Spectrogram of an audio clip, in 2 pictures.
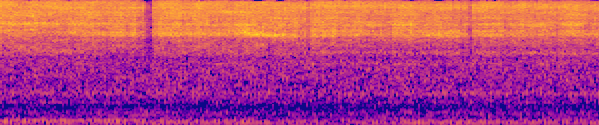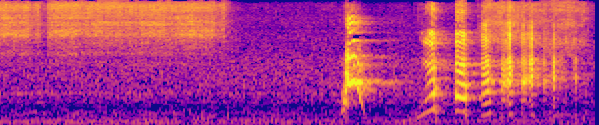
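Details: Shih Tzu puppy: a steady hiss fills the first six seconds, then a quick run of five or six thin, high-pitched squeaky yelps, each short and sharp, closes the recording.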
